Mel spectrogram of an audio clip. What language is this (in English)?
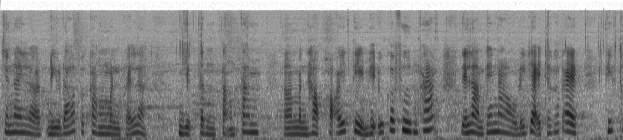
Vietnamese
